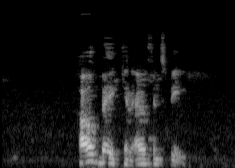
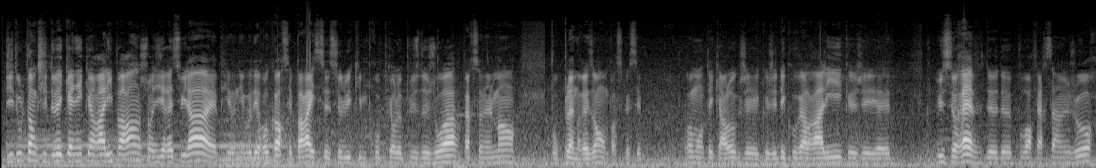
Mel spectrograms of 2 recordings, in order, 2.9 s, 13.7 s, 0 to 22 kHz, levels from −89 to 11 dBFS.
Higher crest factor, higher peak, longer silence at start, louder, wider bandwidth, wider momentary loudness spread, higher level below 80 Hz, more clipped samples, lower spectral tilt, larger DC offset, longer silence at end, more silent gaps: first, 22 dB vs 16 dB; about the same, -2 dBFS vs 0 dBFS; first, 1 s vs 0 s; second, -21 LUFS vs -17 LUFS; second, 9 kHz vs 12.5 kHz; first, 18 LU vs 11 LU; second, -64 dBFS vs -32 dBFS; neither; about the same, -7 dB/octave vs -6.5 dB/octave; neither; first, 0.65 s vs 0 s; neither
